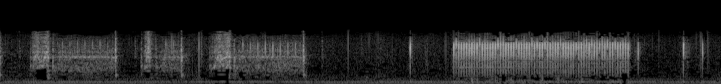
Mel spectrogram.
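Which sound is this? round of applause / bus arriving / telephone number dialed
telephone number dialed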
